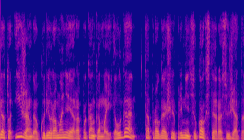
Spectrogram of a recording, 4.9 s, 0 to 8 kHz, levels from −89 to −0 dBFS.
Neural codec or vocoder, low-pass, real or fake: codec, 16 kHz, 16 kbps, FunCodec, trained on LibriTTS, 50 frames a second; 7.2 kHz; fake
